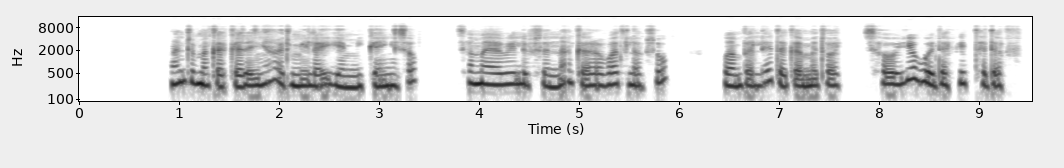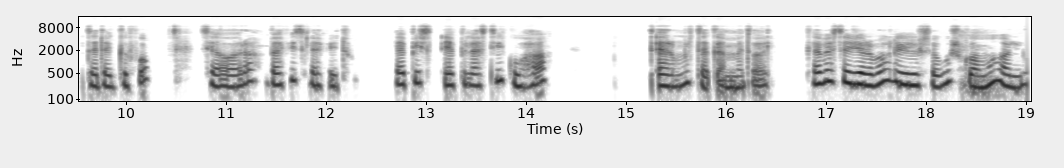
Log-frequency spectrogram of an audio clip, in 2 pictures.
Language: Amharic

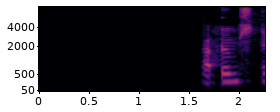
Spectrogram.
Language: Icelandic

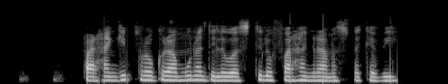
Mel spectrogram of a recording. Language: Pashto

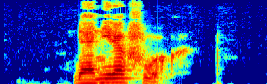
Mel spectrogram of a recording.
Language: Luo (Kenya and Tanzania)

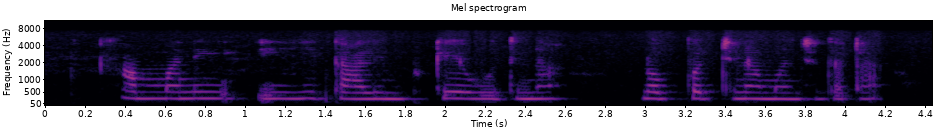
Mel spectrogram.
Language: Telugu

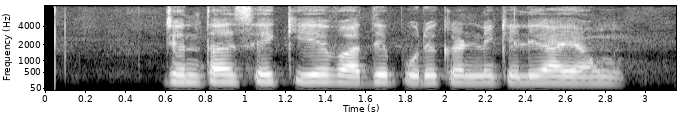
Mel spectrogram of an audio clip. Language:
Hindi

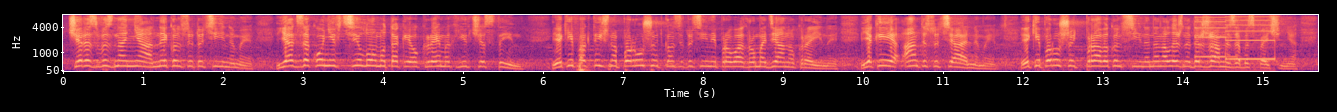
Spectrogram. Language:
Ukrainian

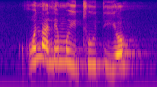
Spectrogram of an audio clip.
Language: Northern Sotho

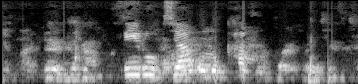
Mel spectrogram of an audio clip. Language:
Kinyarwanda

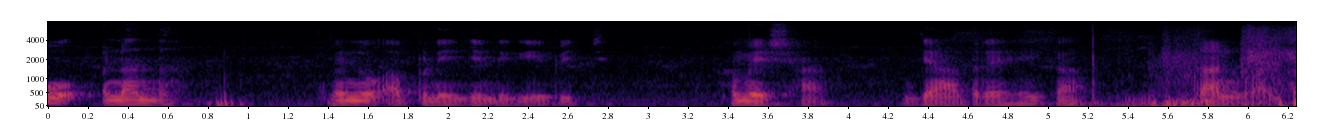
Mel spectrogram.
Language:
Punjabi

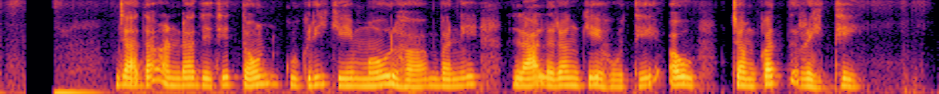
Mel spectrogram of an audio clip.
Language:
Chhattisgarhi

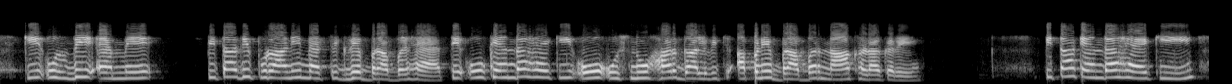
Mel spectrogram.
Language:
Punjabi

